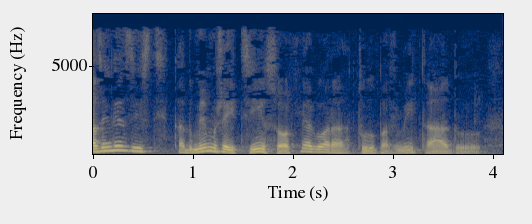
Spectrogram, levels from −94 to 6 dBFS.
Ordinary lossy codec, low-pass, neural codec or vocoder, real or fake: MP3, 32 kbps; 7.2 kHz; none; real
